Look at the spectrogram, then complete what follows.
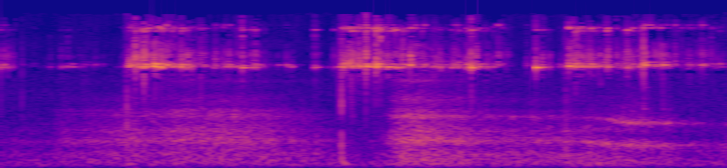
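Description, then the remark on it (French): Small bells attached to a hammer jingle in several shaken bursts, bright, high and metallic, with a shimmering ring that lingers briefly between clusters of jangling. No voices. “Écoutez le son, l'écho des grelots, leur tonalité. Vous entendez leur mélodie?”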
